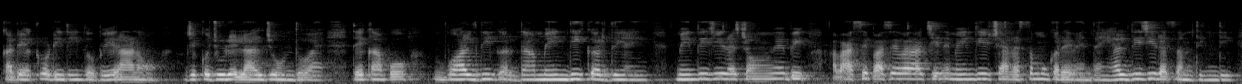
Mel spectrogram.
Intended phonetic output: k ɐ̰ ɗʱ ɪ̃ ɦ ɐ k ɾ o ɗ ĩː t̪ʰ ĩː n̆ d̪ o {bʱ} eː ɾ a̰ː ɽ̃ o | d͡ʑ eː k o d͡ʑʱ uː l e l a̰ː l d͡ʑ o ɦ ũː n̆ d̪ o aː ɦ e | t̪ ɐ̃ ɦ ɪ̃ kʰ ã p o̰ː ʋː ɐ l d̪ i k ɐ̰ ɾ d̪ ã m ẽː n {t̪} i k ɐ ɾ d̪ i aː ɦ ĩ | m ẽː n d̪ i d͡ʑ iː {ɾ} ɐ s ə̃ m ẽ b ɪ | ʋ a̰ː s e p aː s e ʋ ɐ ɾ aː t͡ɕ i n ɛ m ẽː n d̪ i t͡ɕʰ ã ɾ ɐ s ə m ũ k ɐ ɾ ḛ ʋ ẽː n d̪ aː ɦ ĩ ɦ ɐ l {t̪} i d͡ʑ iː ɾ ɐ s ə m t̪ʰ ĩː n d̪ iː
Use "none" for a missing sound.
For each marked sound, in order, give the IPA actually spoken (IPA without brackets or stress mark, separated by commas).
bʱ, d̪, ɾ, d̪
